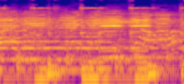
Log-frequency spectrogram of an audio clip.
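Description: Live Hindustani devotional song: a woman singing with harmonium and tabla accompaniment. The tabla's deep bass strokes repeat under the harmonium's steady reed tones.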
